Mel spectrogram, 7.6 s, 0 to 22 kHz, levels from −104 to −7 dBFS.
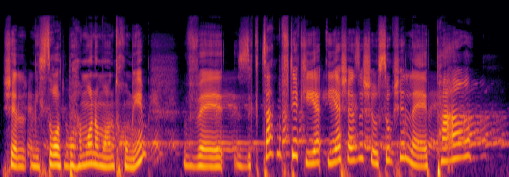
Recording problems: echo of what is said; noticeable; throughout; 240 ms later, 15 dB below the speech

